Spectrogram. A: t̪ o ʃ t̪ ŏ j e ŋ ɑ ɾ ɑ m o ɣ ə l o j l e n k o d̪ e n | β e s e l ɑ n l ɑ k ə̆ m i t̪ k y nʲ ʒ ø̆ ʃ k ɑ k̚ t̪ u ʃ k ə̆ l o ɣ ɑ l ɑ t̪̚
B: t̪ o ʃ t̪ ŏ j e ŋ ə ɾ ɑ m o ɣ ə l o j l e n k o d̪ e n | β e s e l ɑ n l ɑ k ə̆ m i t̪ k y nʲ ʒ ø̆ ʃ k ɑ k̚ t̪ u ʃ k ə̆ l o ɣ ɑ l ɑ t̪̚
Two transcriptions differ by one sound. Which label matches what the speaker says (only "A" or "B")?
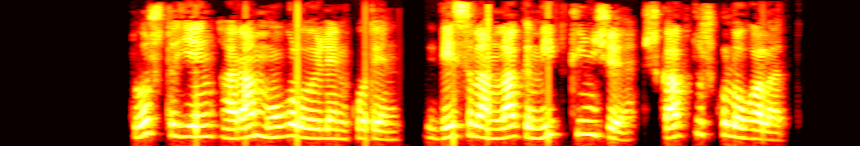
A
